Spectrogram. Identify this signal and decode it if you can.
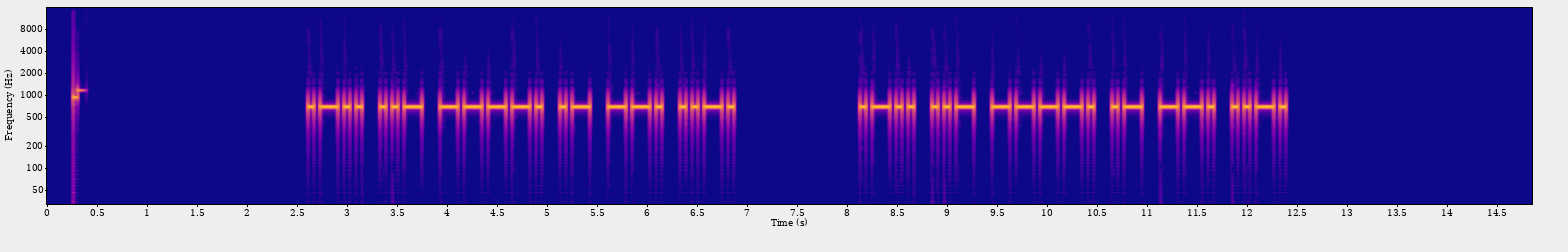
Morse code, heard as a keyed tone, about 21 wpm, 700 Hz. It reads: LU9AGF LU9AGF
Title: DXCC-100 Call Signs - 6 Characters - Repeated 2x - 20wpm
